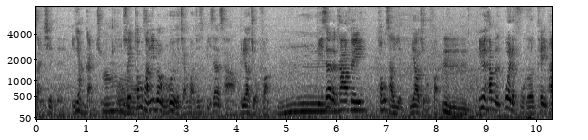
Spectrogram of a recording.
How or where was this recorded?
busy venue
